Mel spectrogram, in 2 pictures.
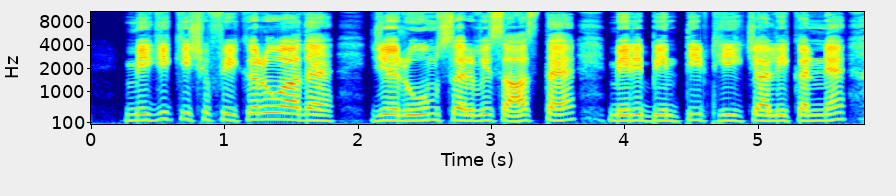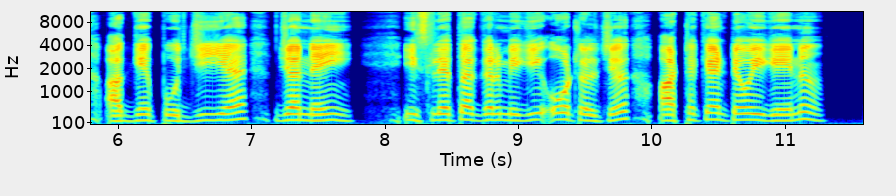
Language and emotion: Dogri, fearful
